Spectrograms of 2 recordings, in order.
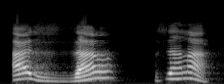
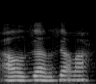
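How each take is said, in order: First: The article is pronounced 'az' before zalzalah. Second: The article is pronounced 'al' before zalzalah. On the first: The speaker calls it right. "Harusnya az-zalzalah" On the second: The speaker calls it wrong. "Mungkin dia tidak tahu tajwid ya"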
